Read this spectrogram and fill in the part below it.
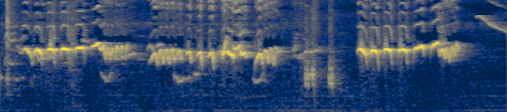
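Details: Caged white-rumped shama communicating with its flock inside an aviary, giving three rich warbled phrases of fast rolling trills with short pauses between, plus a few lower chirps and clicks. The background is quiet.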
